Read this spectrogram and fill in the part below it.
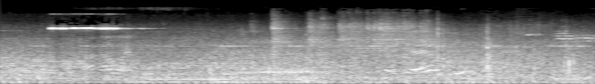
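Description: A motor scooter engine idles close by.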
